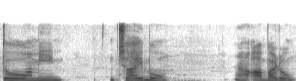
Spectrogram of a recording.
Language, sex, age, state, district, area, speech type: Bengali, female, 18-30, West Bengal, Hooghly, urban, spontaneous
